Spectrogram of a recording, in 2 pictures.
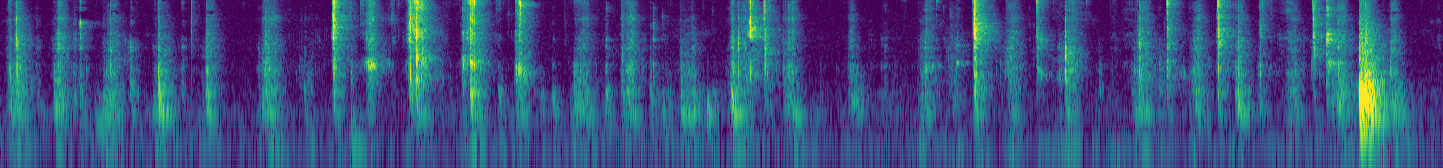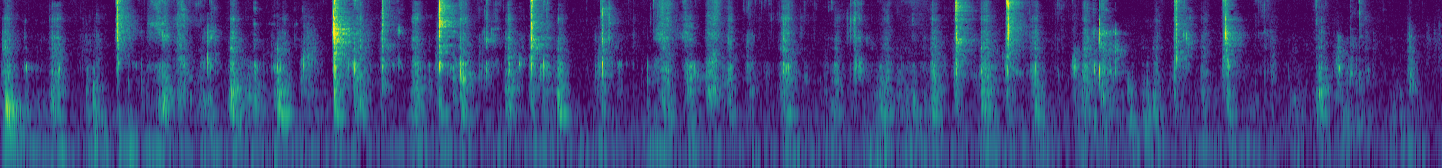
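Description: Close-miked eating sounds: chewing and crunching with many sharp clicks and cracks from handling and breaking braised crab shells. One louder crack comes about halfway through.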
